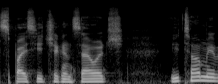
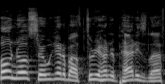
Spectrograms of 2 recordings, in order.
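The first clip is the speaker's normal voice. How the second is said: very high, swooping, wildly animated cheer; 9 semitones higher, 4 dB louder than usual. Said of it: "fucking animated as shit".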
